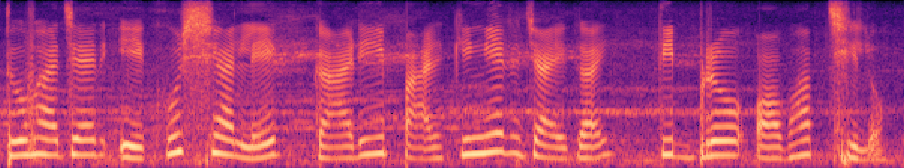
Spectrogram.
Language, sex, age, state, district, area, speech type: Bengali, female, 18-30, West Bengal, Birbhum, urban, read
